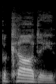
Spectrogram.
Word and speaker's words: Bacardi: Bacardi. Because it rhymes. The white rum of choice. – It rhymes with party, of course.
